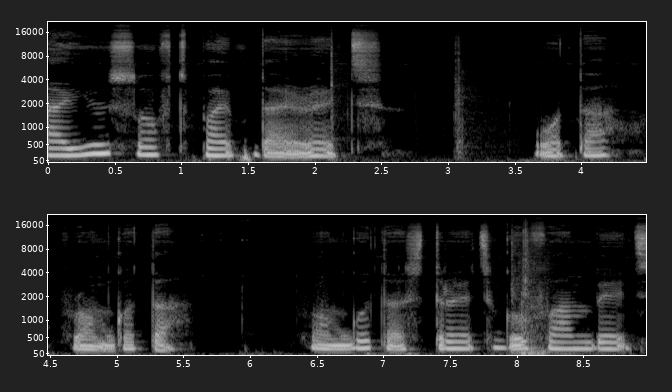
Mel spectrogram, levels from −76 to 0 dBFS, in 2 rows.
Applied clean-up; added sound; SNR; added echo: none; Slam; 20 dB; none.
